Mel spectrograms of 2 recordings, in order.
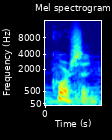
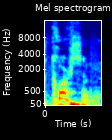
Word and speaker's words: Coursen: It's Coursen. It's Coursen, Okay. like golf course with an N.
